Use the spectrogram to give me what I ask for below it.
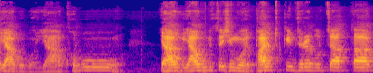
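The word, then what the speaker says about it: יַעֲקֹב: 원어하고 뜻이 발음이 야코브요 야코브.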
